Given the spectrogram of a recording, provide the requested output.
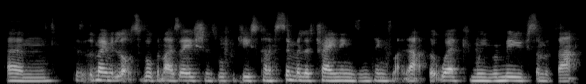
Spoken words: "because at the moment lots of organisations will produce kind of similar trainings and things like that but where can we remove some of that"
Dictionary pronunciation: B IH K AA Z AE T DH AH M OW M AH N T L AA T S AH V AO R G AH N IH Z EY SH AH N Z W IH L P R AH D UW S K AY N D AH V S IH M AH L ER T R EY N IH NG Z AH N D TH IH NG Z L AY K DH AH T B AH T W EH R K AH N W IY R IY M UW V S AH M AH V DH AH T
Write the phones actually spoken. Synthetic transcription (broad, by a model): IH K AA Z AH T DH AH M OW M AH N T L AA T S AH V AO G AH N IH Z EY SH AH N Z W IH L P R AH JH UW S K AY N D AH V S IH M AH L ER T R EY N IH NG Z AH N TH IH NG Z L AY K DH AH T B AH T W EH K AH N W IY R IY M UW V S AH M AH V DH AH T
